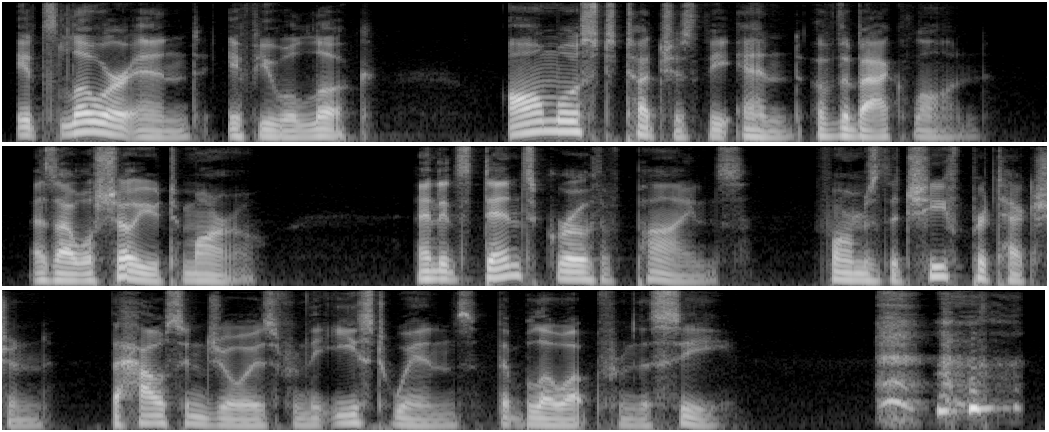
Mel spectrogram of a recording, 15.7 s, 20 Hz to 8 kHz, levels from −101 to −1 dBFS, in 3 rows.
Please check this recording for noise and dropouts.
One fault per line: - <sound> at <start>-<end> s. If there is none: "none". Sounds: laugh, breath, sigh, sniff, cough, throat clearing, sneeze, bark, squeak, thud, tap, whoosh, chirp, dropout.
- laugh at 14.8-15.6 s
